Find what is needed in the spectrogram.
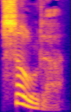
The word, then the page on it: solder: British English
